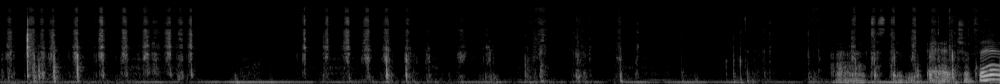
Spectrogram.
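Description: Ink blending tool dabbed and rubbed along the edges of a paper card with black Distress ink: an irregular run of short taps and scratchy strokes, several a second. About a second before the end it is pressed back onto the ink pad.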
